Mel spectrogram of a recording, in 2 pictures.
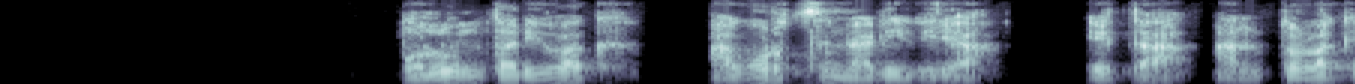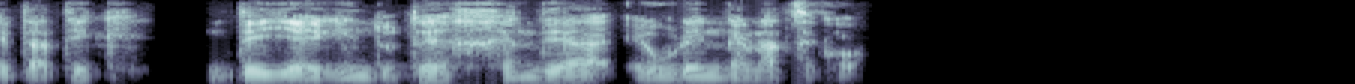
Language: Basque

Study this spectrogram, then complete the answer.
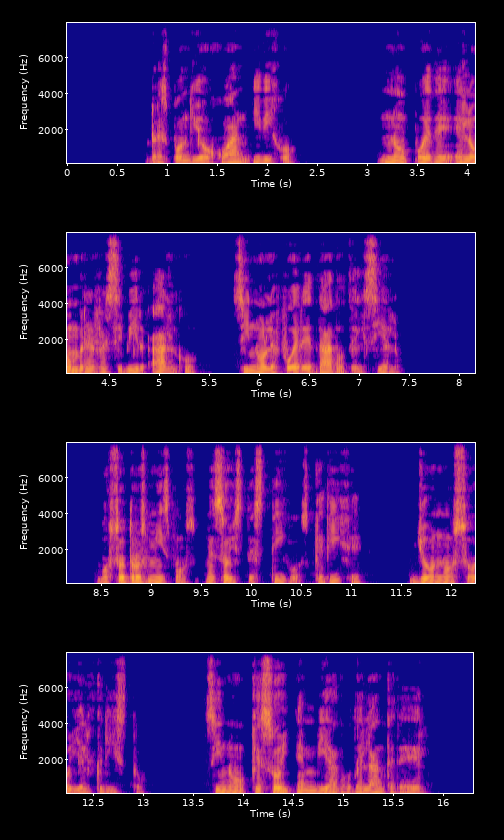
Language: Spanish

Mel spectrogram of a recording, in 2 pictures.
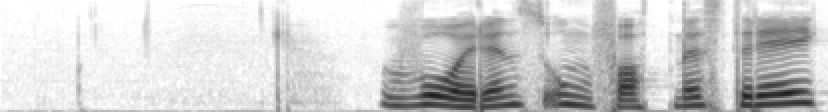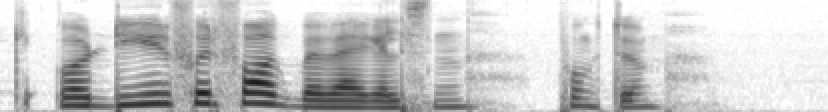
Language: Norwegian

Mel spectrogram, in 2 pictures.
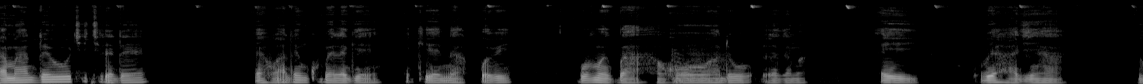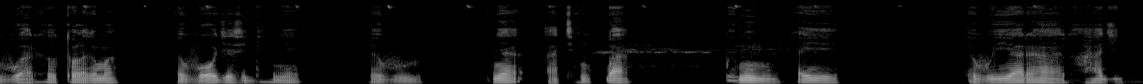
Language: Ewe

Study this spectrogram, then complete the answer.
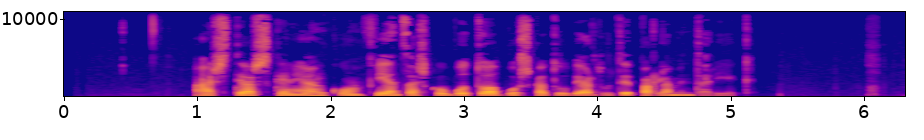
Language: Basque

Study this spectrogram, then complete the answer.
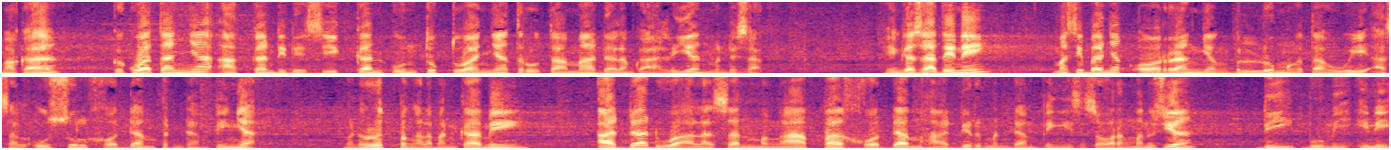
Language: Indonesian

